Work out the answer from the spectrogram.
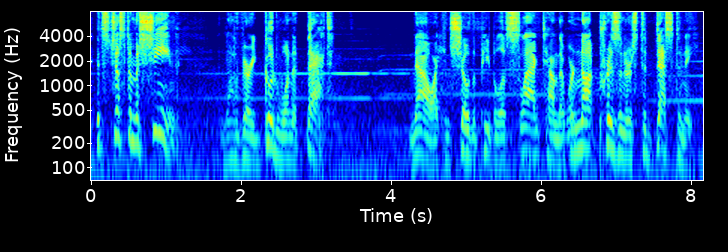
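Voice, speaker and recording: A man acts out an earnest young townsman from a fantasy video game, hopeful and grateful, set on defying fate. His voice sits at a middling pitch and has a declamatory streak. Music plays softly behind him. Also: big pitch swings, moderate pace. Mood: delighted. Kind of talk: scripted video game dialogue. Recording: background music under the voice.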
